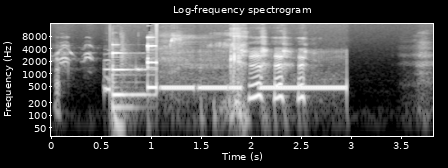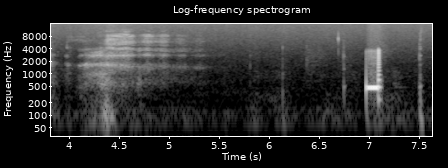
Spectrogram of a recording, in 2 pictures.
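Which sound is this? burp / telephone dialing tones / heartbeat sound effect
telephone dialing tones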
